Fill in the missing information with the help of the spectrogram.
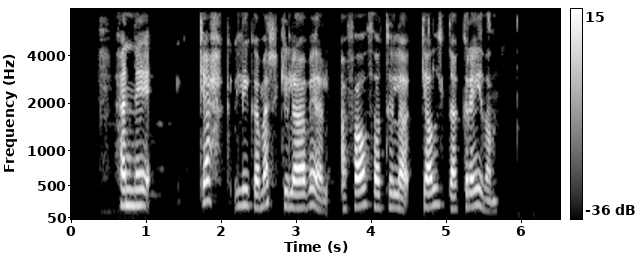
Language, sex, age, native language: Icelandic, female, 30-39, Icelandic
